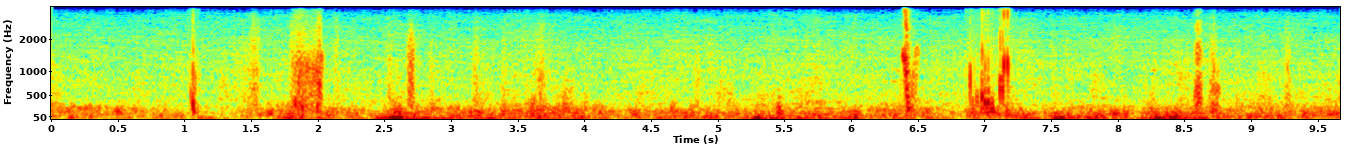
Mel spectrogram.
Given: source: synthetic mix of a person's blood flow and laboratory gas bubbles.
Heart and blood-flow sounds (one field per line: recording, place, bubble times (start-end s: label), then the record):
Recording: Doppler ultrasound of blood flow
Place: subclavian vein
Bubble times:
1.02-1.11 s: bubbles
1.80-2.05 s: bubbles
6.37-6.51 s: bubbles
6.85-7.21 s: bubbles
From the record:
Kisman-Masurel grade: 123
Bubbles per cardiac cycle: 1 to 2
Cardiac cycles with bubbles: 10 to 50%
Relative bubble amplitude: loud (0.450 to 0.775)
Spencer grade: 2 (many but less than half of the cardiac periods contain bubble signals, singularly or in groups)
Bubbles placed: anywhere in the cardiac cycle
